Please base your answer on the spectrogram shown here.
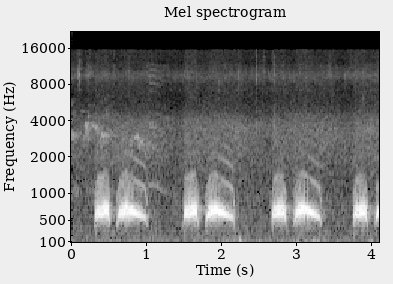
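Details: A wild, somewhat timid spotted dove cooing: short rising note joined to a longer descending coo, repeated in even pairs with brief pauses between.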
